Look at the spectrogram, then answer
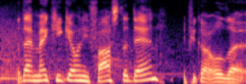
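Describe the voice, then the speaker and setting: The pace of this man is very fast. He speaks in an Australian accent. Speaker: sim racing commentator. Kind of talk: live commentary.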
